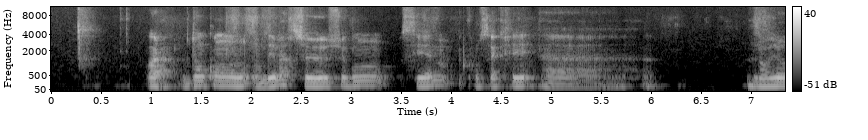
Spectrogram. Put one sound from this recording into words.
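A man speaks calmly and close to a microphone, in short bursts with pauses.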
